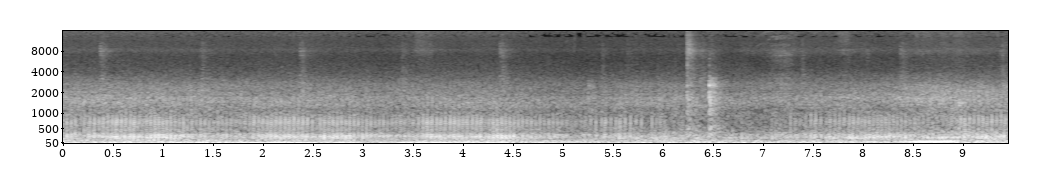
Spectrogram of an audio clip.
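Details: Sleeping eleven-week-old Turkish Angora kitten on its second day in a new home, purring softly: a low, steady rumbling drone that runs throughout, with faint clicks and light room noise above.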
